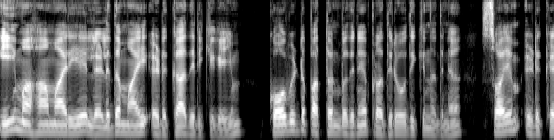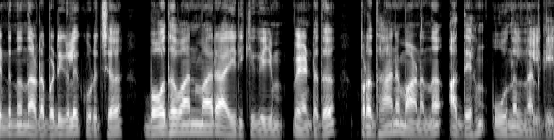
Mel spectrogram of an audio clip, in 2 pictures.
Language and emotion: Malayalam, neutral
